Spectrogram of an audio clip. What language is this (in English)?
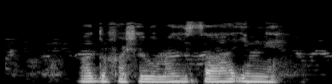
Kinyarwanda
